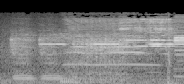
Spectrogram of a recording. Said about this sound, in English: This is traffic.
